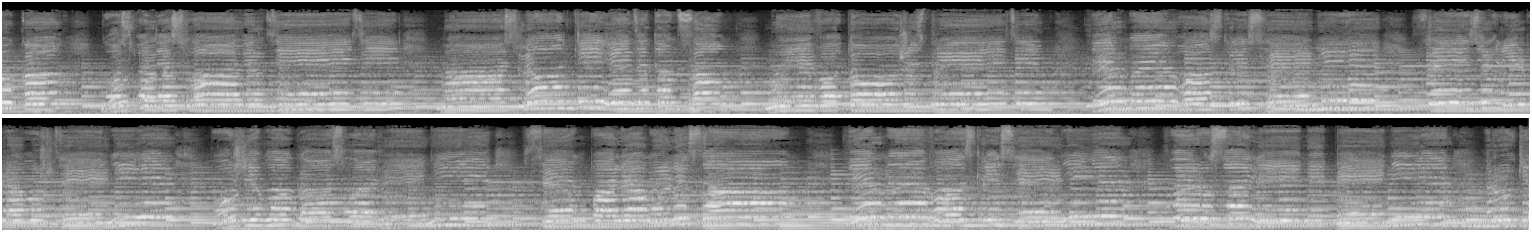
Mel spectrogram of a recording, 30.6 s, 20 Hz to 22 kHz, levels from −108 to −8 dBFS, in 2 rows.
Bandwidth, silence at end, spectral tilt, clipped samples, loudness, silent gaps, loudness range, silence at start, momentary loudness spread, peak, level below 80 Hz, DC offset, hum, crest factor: 17 kHz; 0 s; -5.5 dB/octave; under 0.1%; -23 LUFS; none; 2 LU; 0 s; 5 LU; -8 dBFS; -46 dBFS; under 0.1%; none; 14 dB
